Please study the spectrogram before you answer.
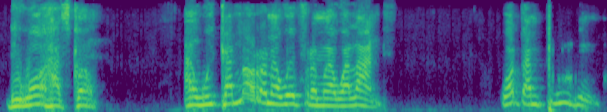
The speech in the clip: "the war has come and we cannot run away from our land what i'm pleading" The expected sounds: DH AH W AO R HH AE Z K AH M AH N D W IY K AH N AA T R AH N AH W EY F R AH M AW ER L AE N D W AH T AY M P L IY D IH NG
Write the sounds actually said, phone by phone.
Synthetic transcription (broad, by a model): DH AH W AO L HH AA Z K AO M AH N W IY K AH N AA T R AH N AH W EY F R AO M AW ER L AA N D W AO T AY M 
